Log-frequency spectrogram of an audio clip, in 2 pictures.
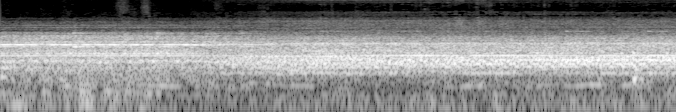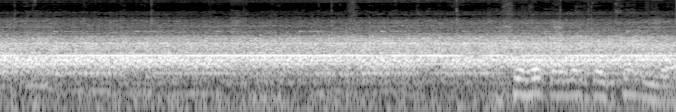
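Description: Steady engine drone from a sound-equipped HO-scale KCS diesel locomotive's small onboard speaker, with a steady whine-like tone over it, as the model locomotives run; indistinct voices sit faintly behind it.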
